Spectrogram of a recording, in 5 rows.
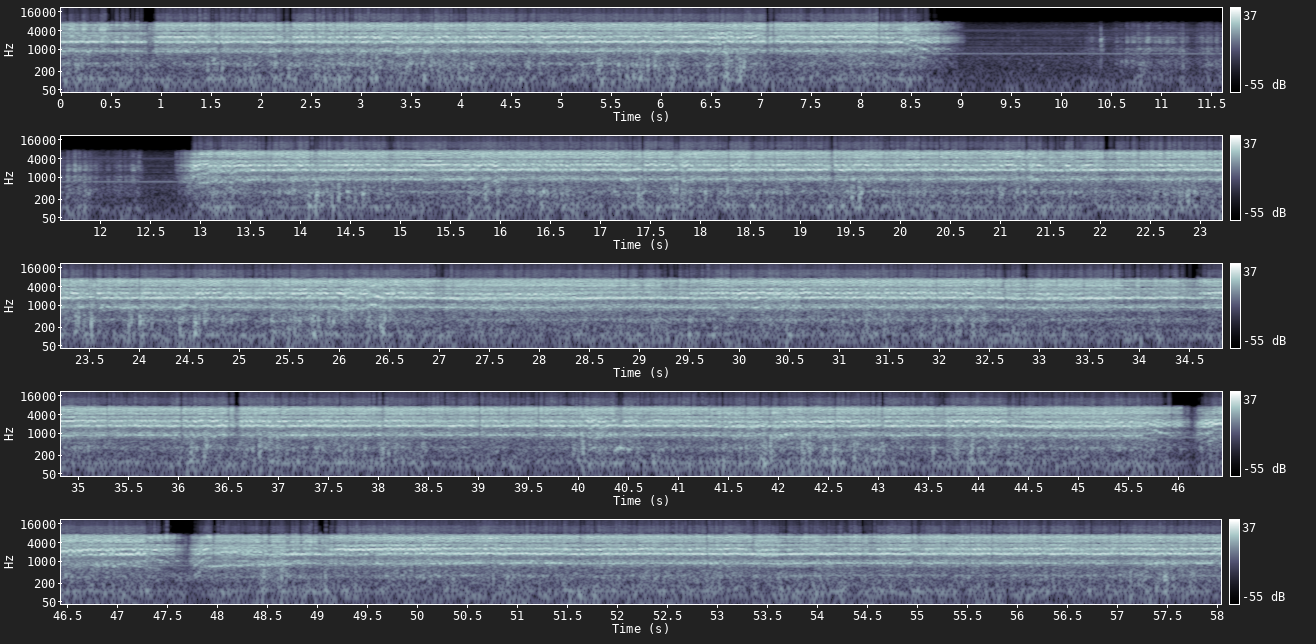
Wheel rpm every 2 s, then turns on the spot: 230, 230, 230, 230, 100, 10, 80, 230, 230, 230, 230, 230, 230, 220, 220, 220, 230, 230, 230, 230, 230, 230, 200, 120, 180, 230, 230, 230, 230.
10-12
